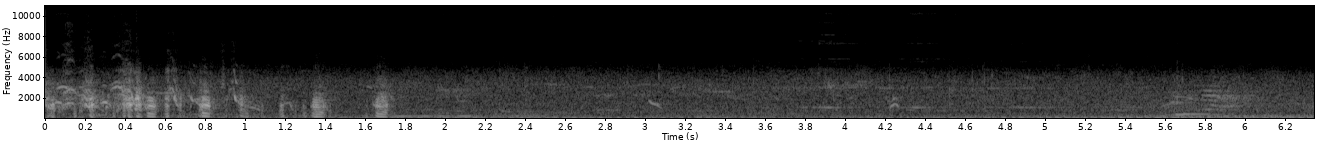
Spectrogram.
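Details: White Pekin ducks at a duck farm give a rapid burst of loud, rasping quacks in the first two seconds. The quacks then fade, leaving a steady low engine-like hum and a few faint distant calls.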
